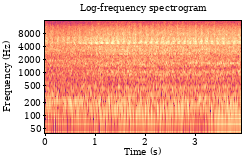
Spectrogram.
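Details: 1992 Range Rover Vogue LSE V8, new air suspension compressor replacing one likely killed by an oversized 50 A fuse: steady even drone with low hum, no rattles or knocks, lifting the vehicle. Normal air suspension compressor operation.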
